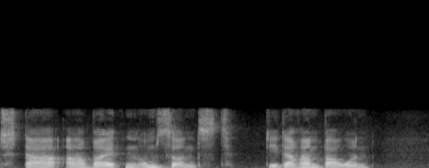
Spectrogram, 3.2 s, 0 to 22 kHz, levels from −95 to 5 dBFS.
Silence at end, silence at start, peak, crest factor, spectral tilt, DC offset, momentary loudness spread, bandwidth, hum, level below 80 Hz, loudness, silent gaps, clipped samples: 0.45 s; 0 s; -4 dBFS; 18 dB; -4.5 dB/octave; under 0.1%; 11 LU; 8 kHz; none; -76 dBFS; -22 LUFS; none; under 0.1%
